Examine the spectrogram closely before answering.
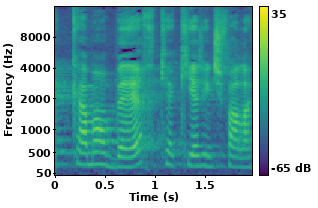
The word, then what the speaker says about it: camembert: Camembert tem o T no final e ele não se pronuncia.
